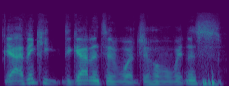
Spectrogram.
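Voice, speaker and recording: A man's voice: mid-range voice, steady tone, quick pace, bright, forceful tone, no echo, rough recording. A man co-hosting a casual podcast, joking, swearing and laughing often. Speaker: podcast co-host.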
